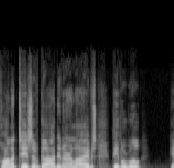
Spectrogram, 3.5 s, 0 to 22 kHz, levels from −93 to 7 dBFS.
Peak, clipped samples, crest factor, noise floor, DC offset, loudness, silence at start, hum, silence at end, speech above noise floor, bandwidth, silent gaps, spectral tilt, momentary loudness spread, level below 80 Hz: -6 dBFS; under 0.1%; 14 dB; -54 dBFS; under 0.1%; -19 LUFS; 0 s; none; 0 s; 36 dB; 14 kHz; none; -6 dB/octave; 6 LU; -42 dBFS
